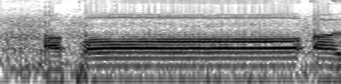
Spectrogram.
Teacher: تنوین میں غنہ ہوگا، ناک میں آواز لے کر جائیں گے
